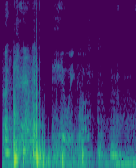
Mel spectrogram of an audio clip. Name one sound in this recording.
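Feet thump on a hard floor.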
